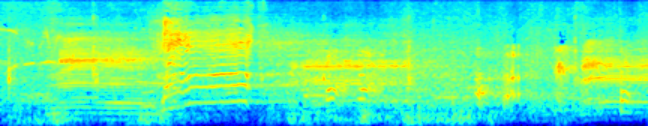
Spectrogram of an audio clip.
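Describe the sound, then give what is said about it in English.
Goats at a goat beauty contest in Ramigala bleat loudly, with several wavering, nasal calls overlapping one another throughout. “That was the sound of some very glamorous goats.”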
